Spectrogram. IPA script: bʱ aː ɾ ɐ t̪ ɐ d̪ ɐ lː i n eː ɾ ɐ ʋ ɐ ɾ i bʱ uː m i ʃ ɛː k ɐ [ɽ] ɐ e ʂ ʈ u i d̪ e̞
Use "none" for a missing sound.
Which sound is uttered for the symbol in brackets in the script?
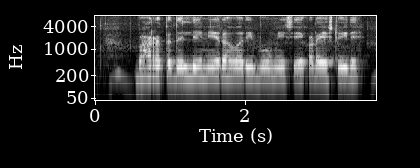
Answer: ɽ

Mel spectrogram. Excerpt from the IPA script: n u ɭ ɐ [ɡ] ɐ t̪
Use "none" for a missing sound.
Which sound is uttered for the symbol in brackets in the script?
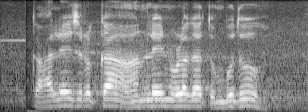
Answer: ɡ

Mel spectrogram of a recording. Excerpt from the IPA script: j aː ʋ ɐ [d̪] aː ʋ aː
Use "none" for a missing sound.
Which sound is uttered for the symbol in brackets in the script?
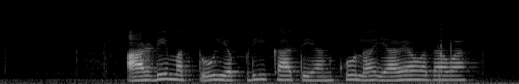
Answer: d̪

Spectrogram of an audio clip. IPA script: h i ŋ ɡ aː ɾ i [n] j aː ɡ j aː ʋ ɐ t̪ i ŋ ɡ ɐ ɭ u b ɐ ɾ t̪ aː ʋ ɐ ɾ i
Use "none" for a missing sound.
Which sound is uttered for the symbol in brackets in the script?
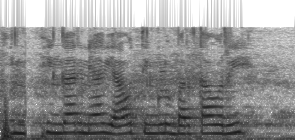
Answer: n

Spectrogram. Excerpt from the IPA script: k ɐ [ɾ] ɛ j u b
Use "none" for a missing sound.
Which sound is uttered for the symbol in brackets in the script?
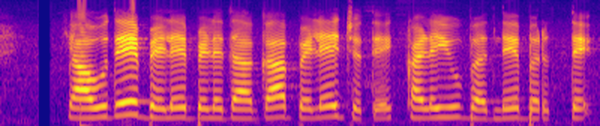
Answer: ɭ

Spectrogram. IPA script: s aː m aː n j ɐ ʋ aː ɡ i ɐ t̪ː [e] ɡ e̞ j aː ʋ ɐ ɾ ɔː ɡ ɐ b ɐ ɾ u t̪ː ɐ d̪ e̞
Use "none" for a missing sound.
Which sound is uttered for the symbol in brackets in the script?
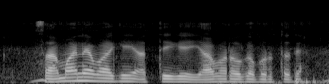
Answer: i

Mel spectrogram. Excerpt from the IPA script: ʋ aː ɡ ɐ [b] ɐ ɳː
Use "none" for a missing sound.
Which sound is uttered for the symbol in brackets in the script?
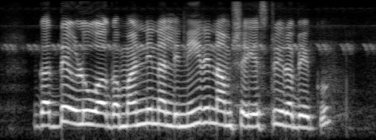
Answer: m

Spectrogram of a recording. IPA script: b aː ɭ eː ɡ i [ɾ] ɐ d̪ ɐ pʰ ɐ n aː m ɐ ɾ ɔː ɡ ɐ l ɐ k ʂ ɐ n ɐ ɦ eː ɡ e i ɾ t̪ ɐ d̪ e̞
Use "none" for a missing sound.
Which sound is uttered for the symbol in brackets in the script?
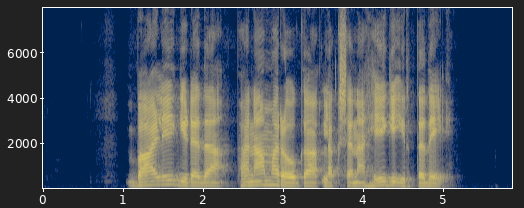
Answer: ɽ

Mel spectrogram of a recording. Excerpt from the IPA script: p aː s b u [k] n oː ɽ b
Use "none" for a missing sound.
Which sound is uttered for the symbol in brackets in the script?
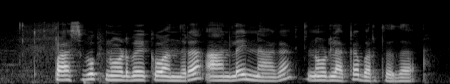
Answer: k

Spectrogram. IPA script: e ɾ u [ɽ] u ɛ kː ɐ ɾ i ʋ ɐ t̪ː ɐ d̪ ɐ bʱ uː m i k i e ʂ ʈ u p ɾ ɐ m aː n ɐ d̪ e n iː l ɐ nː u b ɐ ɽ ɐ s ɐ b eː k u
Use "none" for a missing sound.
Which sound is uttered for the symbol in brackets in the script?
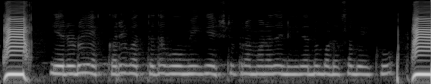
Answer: ɽ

